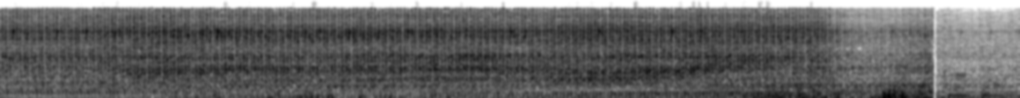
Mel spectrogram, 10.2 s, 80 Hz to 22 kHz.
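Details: Peugeot 407 1.6 HDi diesel at idle: fairly regular sharp knock, roughly three and a half per second, over a bright clattery hum; source of the engine noise not pinned down.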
